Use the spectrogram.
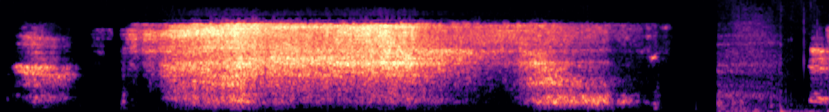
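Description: Someone blows hard into a rubber balloon: a short puff, then a long, steady, breathy rush of air lasting several seconds, a brief pause, and the start of another forceful breath.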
